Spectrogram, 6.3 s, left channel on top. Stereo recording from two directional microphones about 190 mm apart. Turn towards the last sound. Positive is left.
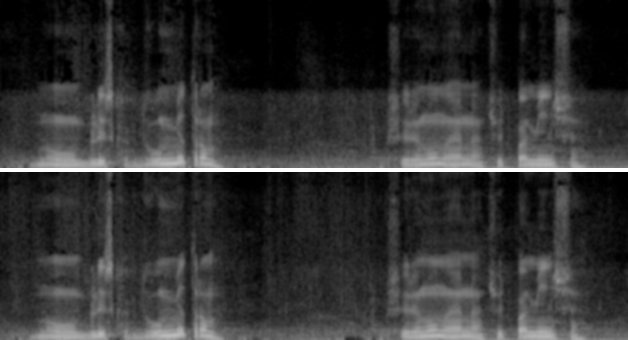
turn(degrees=-20)  # may be behind; listen again after turning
